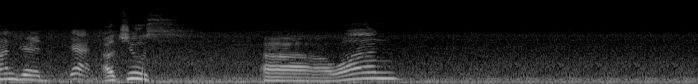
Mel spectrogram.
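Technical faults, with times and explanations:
Throughout: MP2 compression. The sound is dull, with a gurgling, grainy edge. This is likely from MPEG Layer II coding at a rate around 80 kbps. Starved upper sub-bands switch off and flicker, so a spectrogram shows a ragged, blocky top edge with bands winking in and out.
1.42–1.45 s: DAB burbling. A few brief watery blips break into the sound. Bit errors slipped past error correction into what sounds like a few MP2 frames, corrupting samples so short blips of noise land in single sub-bands. A spectrogram shows isolated bright rectangular patches stacked in narrow bands.
2.39–2.44 s and 5.44–5.49 s: overlapping chunks. A small stutter-click recurs 3 s apart. Each processing chunk begins 48 ms before the previous one ended, so that sliver plays twice at each join. The waveform shows a short repeated segment with a discontinuity at its start.
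5.27 s to the end: broken-record loop. A 380 ms fragment repeats back to back to the end, likely because the player or stream stalled and kept re-sending its last buffer. The audio for that span is lost. The waveform and spectrogram show an identical pattern tiling exactly every 380 ms.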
